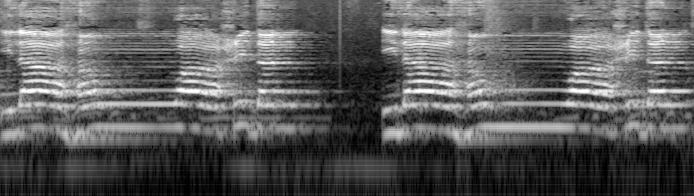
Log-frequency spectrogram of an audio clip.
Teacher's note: تنوین کو واو سے ملا کر غنہ کر پڑھیں گے، غنہ کر کے پڑھیں گے۔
